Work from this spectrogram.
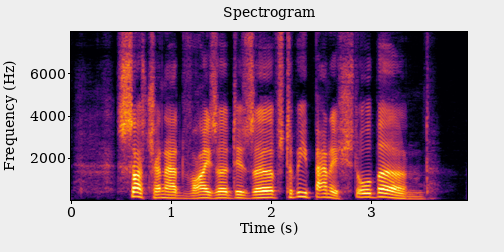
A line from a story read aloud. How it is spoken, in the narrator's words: the merchant, having somehow or other heard of the words so injurious to his interest, exclaimed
